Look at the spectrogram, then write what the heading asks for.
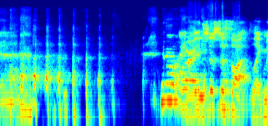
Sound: laughing

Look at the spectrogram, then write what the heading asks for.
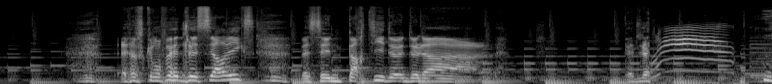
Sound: meaaaaoooow

